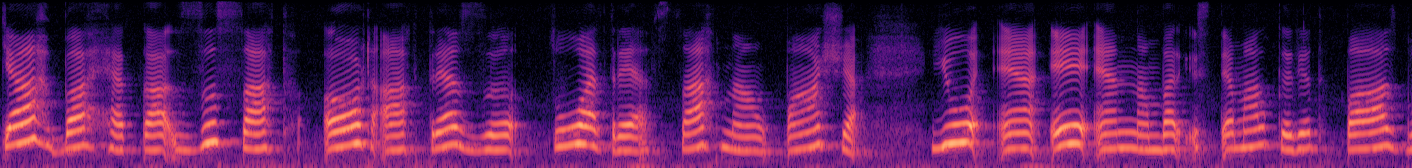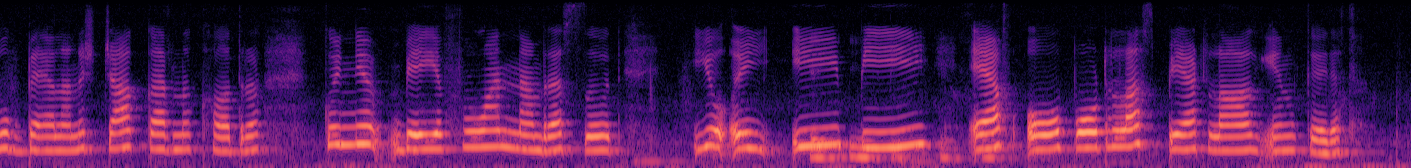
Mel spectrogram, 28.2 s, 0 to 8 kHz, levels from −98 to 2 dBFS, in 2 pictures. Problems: background conversations at intervals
